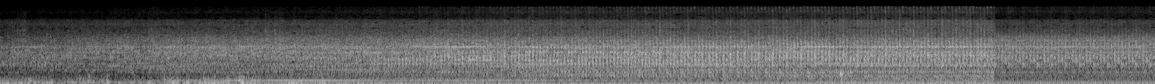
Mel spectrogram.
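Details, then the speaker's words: Chevrolet Captiva diesel (FL C140) at steady idle after total cleaning and injector service, sharp even knock about three or four per second; traced to faulty injectors 3 and 4, still usable for daily driving. "Nah itu suara knocking yang kita dengar itu adalah masalah di injektor nomor 3 dan nomor 4"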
